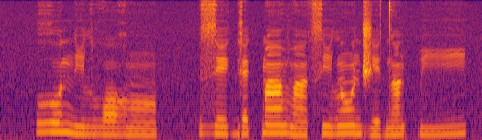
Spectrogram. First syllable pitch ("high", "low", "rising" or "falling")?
high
